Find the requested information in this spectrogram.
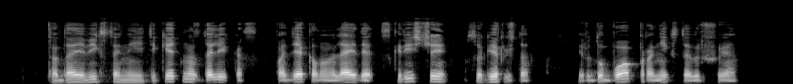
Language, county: Lithuanian, Klaipėda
